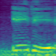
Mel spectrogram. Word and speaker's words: EDI: are you named edie edie is the phonetic pronunciation of edi that is an acronym for enhanced defense intelligence ah okay where are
